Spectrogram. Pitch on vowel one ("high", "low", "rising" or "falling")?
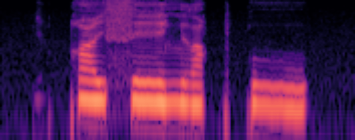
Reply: low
